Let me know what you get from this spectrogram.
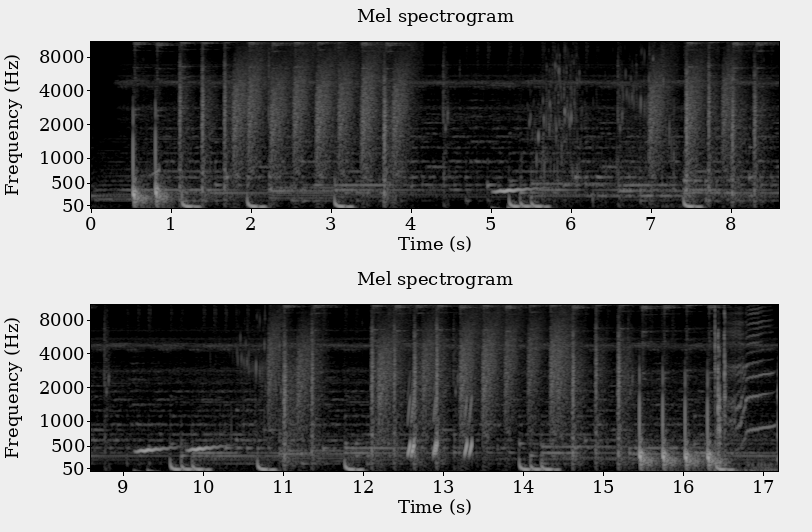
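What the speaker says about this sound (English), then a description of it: "I'll water these" Watering cans sprinkling crops in the Stardew Valley farming game, repeated short splashy water bursts in a steady rhythm of sweeps, quiet and close with brief pauses between rows and no talk.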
